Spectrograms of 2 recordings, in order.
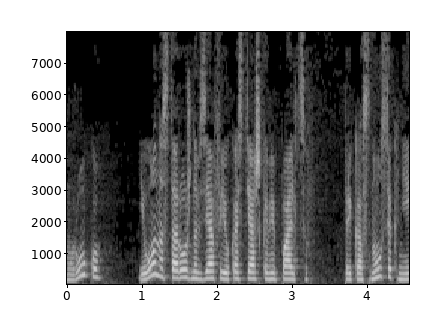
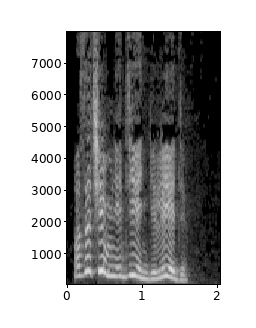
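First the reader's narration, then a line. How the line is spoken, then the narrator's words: Laughing. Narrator (Russian): рассмеялся он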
